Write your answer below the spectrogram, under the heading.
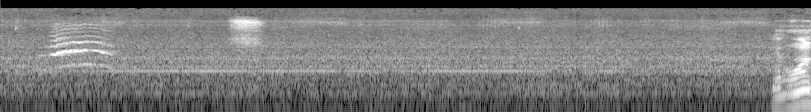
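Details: A Siamese cat, one of three, gives a short meow that rises then falls, and another meow begins at the very end.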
